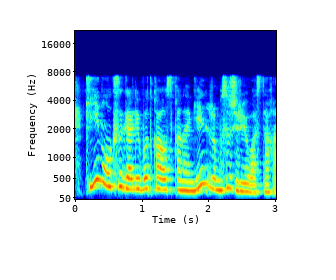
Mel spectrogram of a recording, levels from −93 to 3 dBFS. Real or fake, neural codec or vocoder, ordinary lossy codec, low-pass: real; none; none; 7.2 kHz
